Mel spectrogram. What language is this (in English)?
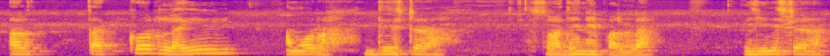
Odia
